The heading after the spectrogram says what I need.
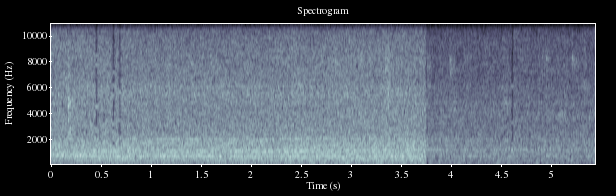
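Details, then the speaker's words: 1989 Chevy K5 Blazer with GM TBI engine, startup before timing adjustment: engine runs with a flat, loose hiss and no strong bark against compression; ignition timing retarded, to be set with a timing light once fully warmed up. "You'll be able to tell that it's definitely not advanced, because it doesn't have that roar where it's fighting the compression. But you'll hear it. It sounds like loose almost."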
